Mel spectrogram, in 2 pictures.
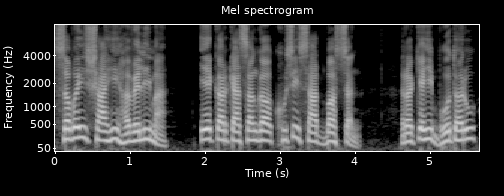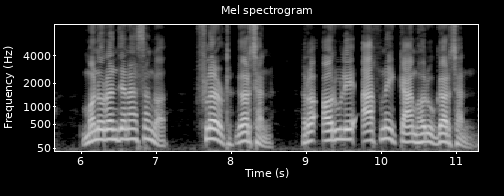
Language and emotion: Nepali, neutral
